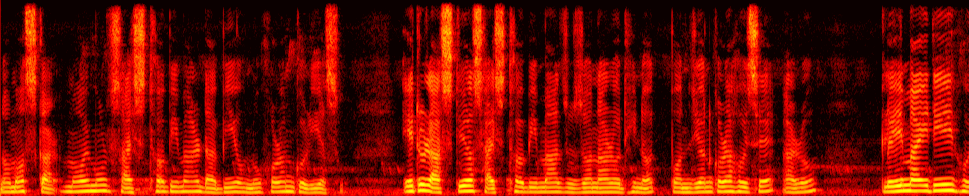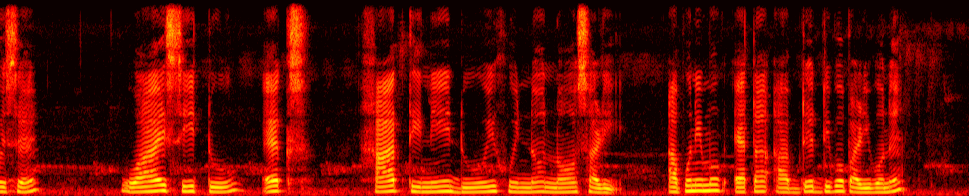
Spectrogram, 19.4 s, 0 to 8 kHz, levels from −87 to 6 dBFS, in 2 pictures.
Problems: constant background noise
